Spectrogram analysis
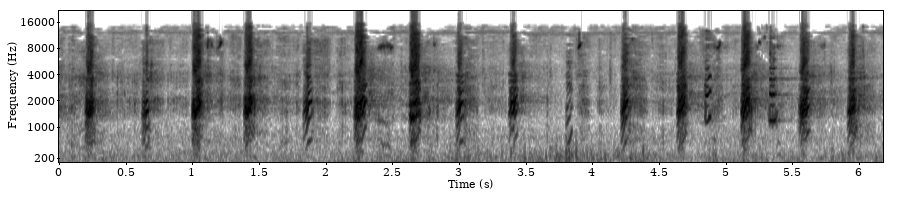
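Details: Boston terrier, a pet dog, excited while out on a walk, a state it keeps up for about a mile before calming; rapid short high yelping bursts, roughly two to three per second, fairly steady, with no other clear sounds.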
